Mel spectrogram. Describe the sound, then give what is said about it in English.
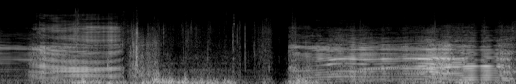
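Cattle on a 550-head cattle operation in central Missouri moo loudly in two long, harmonic calls, the first lasting about a second and a half before a brief pause, the second stretching out over the final seconds with a wavering, bellowing tone. “Right now, he's tending the newborn calves.”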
